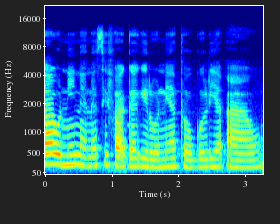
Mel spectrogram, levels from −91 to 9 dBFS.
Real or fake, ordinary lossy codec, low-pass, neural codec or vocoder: real; MP3, 96 kbps; 14.4 kHz; none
